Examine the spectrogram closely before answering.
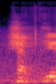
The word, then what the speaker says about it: क्षत्रिय: खत पूजना उसे कहते हैं क्षत्रिय से क्षत्रिय से अपभ्रंश हुआ और हम खत पर आ गए क्षत्रिय जो शब्द था हमारे लिए उसको हमने गलत उच्चारण किया हमारी भाषा संस्कृत से उसके बदल गई हम क्षत्रिय पे आ गए वास्तव में क्षत्रिय है ध्यान रखना हम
